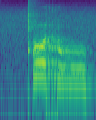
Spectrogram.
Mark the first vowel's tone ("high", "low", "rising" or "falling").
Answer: high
